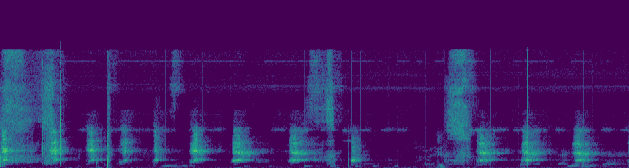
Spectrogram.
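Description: A dog yapping repeatedly in the background, about three short yaps a second.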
